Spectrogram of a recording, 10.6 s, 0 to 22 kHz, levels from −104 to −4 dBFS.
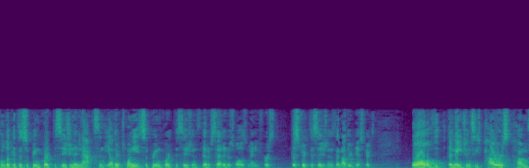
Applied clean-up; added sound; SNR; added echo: none; none; none; none.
